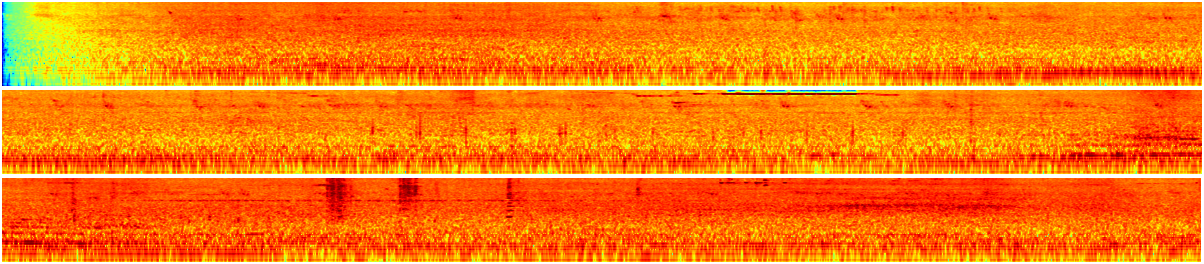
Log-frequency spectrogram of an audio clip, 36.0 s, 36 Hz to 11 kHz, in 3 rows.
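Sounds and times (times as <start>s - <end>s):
passing cars: 0.5s - 35.9s
loud vehicle passing: 9.6s - 35.9s
car horn tooting: 24.2s - 29.8s.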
